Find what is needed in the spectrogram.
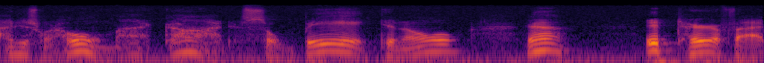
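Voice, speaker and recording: The man talks at a fairly slow pace with big swings in loudness. The background is quiet. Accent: Kentucky. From Kentucky. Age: 70s. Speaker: stage performer. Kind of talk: interview. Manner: animated.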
